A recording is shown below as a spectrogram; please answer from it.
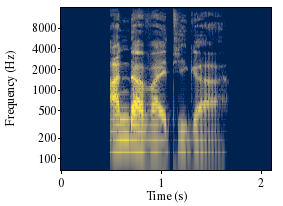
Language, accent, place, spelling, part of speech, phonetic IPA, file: German, Germany, Berlin, anderweitiger, adjective, [ˈandɐˌvaɪ̯tɪɡɐ], De-anderweitiger.ogg
- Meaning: inflection of anderweitig: 1. strong/mixed nominative masculine singular 2. strong genitive/dative feminine singular 3. strong genitive plural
